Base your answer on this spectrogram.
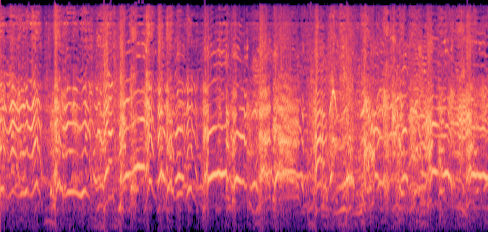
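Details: Excited Siberian huskies at an East Anglia race, their rapid yips and quavering whines stacked in a constant noisy chorus, occasional longer wavering notes rising above the clamour.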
